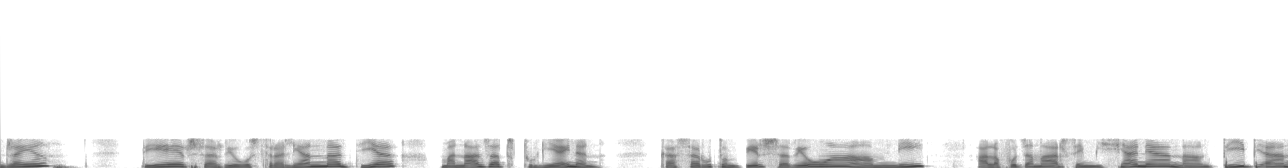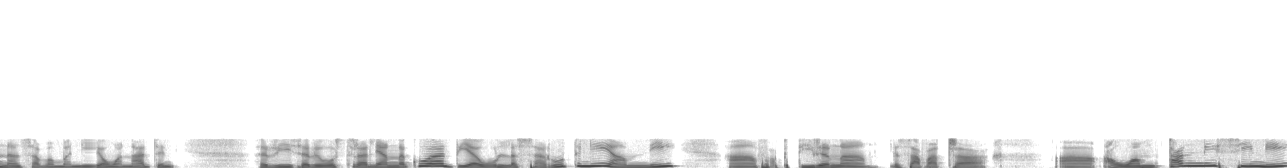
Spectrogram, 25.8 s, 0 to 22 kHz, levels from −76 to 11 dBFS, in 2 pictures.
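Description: At 2.20 to 2.26 s, just before "aostraliana dia manaja", and at 22.64 to 22.70 s, after "fampidirana zavatra", short concealed packet loss smears about 40 ms into a brief smear or wobble, shown as a blurred vertical seam in the spectrogram. Bursts of packet loss at 7.40 to 7.48 s, after "ka sarotiny", and 13.74 to 13.86 s replace 60 and 100 ms with a continuation of the last sound that fades away, seen as a decaying stretch and a tapering waveform. The band ends at 4 kHz throughout, fitting the G.711 A-law call path.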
